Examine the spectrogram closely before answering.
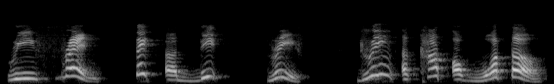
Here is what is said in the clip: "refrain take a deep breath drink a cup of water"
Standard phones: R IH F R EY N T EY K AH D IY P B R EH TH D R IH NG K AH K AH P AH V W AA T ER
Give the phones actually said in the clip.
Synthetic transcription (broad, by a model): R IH F R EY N T EY K AH D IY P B R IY F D R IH NG K AH K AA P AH F W AA T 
